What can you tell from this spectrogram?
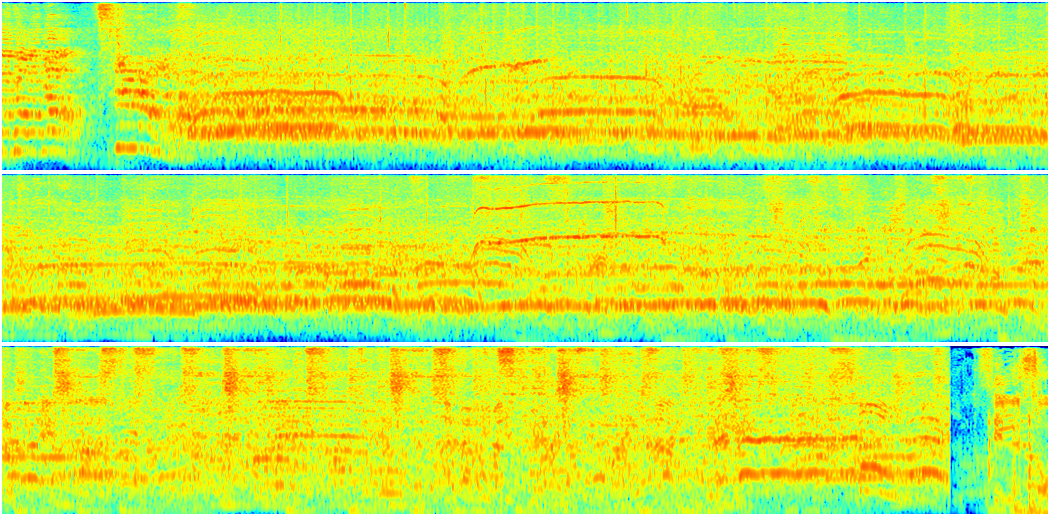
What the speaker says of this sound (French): Faites du bruit pour le gagnant, Skills!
